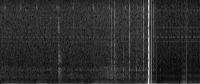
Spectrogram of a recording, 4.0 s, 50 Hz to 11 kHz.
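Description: A car audio system's two DB Drive Platinum series 15-inch subwoofers, on an Audiobahn 3,000-watt amp, playing deep bass notes in long pulses inside the car. A sharp knock comes about three seconds in.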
